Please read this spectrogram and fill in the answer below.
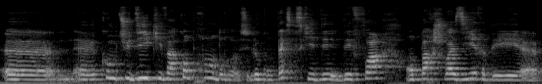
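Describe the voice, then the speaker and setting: A woman's voice: on the high side, moderate pace. A woman who teaches the Quran, with Arabic as her first language, talking in an interview, hesitant with many fillers and restarts. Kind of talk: casual interview talk. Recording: echoey room.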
